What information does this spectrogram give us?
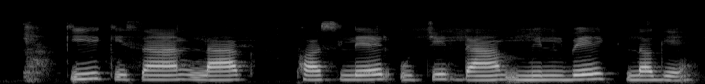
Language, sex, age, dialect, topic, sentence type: Magahi, female, 18-24, Northeastern/Surjapuri, agriculture, question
